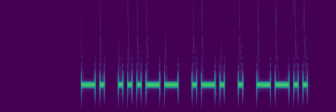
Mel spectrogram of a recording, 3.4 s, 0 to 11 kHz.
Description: Morse code, heard as a keyed tone, about 26 wpm, 700 Hz. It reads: N3REZ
